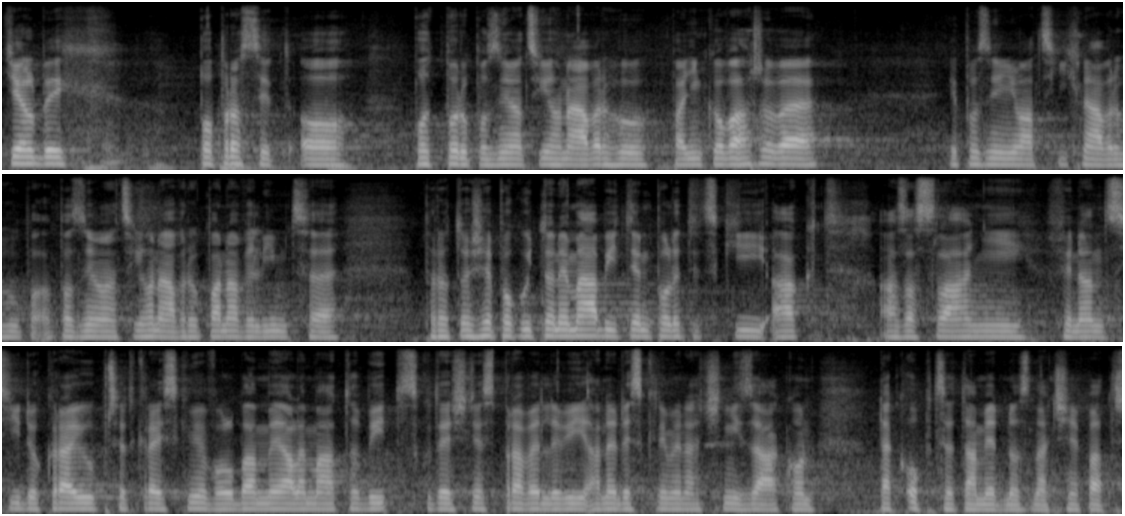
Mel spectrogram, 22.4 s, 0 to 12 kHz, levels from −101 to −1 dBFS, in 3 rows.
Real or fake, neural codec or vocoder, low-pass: fake; vocoder, 44.1 kHz, 128 mel bands every 256 samples, BigVGAN v2; 10.8 kHz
